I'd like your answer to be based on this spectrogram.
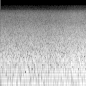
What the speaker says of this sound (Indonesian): Jadi semacam pompa ya, didorong oleh ombak dan ombaknya menghasilkan angin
